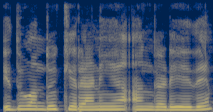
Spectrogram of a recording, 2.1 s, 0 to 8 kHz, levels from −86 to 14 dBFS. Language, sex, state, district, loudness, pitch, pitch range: Kannada, female, Karnataka, Bidar, -13 LUFS, 210 Hz, 205-230 Hz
